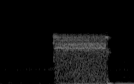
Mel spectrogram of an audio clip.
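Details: Owl at its nest box during the courting and mating season, after a nap on its first night back: one loud harsh hissing screech lasting about half a second.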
